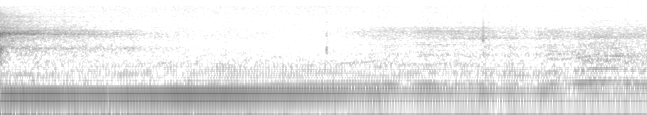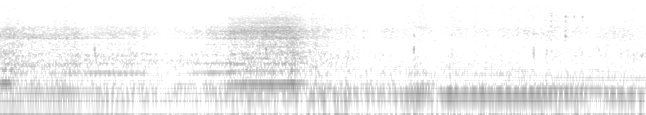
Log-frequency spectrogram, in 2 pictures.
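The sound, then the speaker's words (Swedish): A Volkswagen Golf's engine revs, a steady low growl with strong harmonic bands that rises and dips in pitch as the throttle changes, loud and continuous with no talking. “Det låter som en golf i alla fall”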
